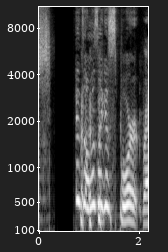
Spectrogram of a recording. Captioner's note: laughs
